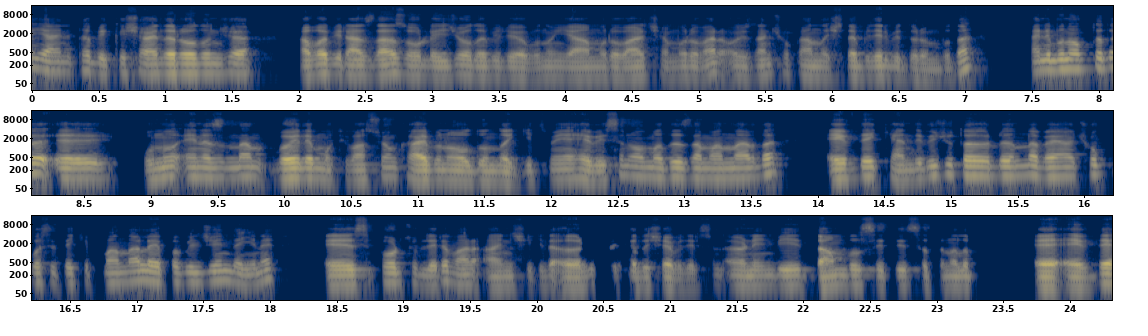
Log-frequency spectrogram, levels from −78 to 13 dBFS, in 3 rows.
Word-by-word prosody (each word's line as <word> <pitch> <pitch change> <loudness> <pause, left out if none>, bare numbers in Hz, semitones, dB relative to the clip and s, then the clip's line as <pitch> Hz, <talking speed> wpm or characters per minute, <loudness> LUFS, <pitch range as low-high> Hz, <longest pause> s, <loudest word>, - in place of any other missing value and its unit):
Yani, 130 -6 -1
tabii 115 -7 -5
kış 110 +2 -9
ayları 110 +1 +6
olunca 110 0 +2 0.3
hava 105 +4 +4
biraz 100 -2 +1
daha 105 +2 +5
zorlayıcı 95 -1 -4
olabiliyor, 90 -3 -4
bunun 90 +2 -10
yağmuru 85 0 -4
var, 90 +1 -1
çamuru 90 0 -9
var. - - -2
O 95 - -9
yüzden 95 +3 -7
çok 105 +1 -21
anlaşılabilir 90 0 -4
bir 90 - -10
durum 75 -2 -9
bu 80 - -15
da. - - -1 0.4
Hani, 140 +2 +2
bu 150 - +5
noktada, 155 +2 +3
ııı, 115 -1 +4 0.3
bunu 115 +7 -1
en 125 0 -3
azından, 120 +1 -3
böyle 115 +1 +9
motivasyon 100 +2 -5
kaybın 100 -3 +4
olduğunda, 95 -1 0
gitmeye 95 +5 -6
hevesin 95 +4 -2
olmadığı 120 -2 0
zamanlarda 115 +6 0 0.3
evde 110 +4 +4
kendi 105 -2 -5
vücut 140 +2 -4
ağırlığınla 130 0 +4
veya 125 +1 +2
çok 145 +3 -7
basit 120 0 -8
ekipmanlarla 120 +4 -2
yapabileceğin 125 +2 -2
de 115 - -3
yine, 110 +9 -5 0.4
eee, 100 0 +5
spor 120 +4 -2
türleri 115 +2 -4
var 105 0 -2
aynı 90 0 -5
şekilde. 90 - -8
Ağırlıkla 85 +3 -2
çalışabilirsin. 85 +2 -4
Örneğin, 95 0 -4
bir 100 0 -2
dambıl 100 +2 +2
seti 95 -1 -7
satın 95 -2 -12
alıp, 90 0 -5 0.4
eee, - - +9
evde 85 +7 +5
105 Hz, 160 wpm, -24 LUFS, 95-120 Hz, 0.4 s, böyle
